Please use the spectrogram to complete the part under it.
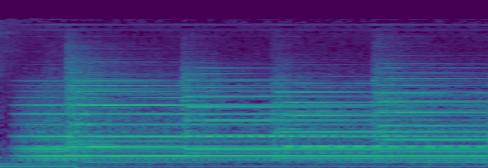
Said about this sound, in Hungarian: Londonban százezrek várták a Big Ben hangját, hogy éjfélkor jelezze, véget ért az esztendő.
